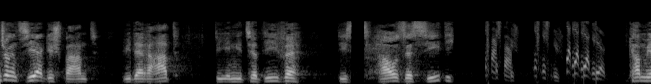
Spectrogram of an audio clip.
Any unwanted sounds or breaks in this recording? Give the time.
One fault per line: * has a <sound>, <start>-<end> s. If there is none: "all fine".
* has a dropout, 3.5-3.6 s
* has a chirp, 4.9-6.1 s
